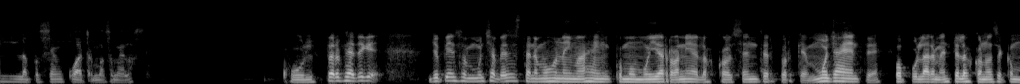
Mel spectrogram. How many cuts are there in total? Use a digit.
2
